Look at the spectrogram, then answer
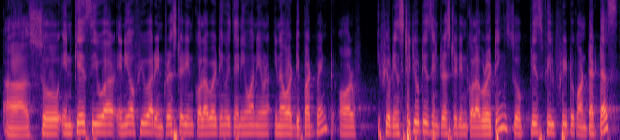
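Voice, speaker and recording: A man giving a formal welcome as workshop host, halting and full of fillers. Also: medium pitch, fairly even intonation, dark tone, smooth. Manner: halting, many fillers and restarts. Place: large lecture hall. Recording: reverberant hall sound.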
